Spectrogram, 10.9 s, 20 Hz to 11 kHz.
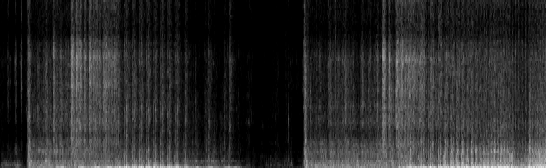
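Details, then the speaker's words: Trike engine that began knocking after a drive from Louisiana to Tennessee, flooding badly: long cranking at about 3.5 turns a second catches, dies, then catches again and revs; hard to start; hard starting from flooding. "I know it's like it's flooding out real bad I can try to start it again but I gotta it just doesn't let's see let's try to start it and see if it starts up again"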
